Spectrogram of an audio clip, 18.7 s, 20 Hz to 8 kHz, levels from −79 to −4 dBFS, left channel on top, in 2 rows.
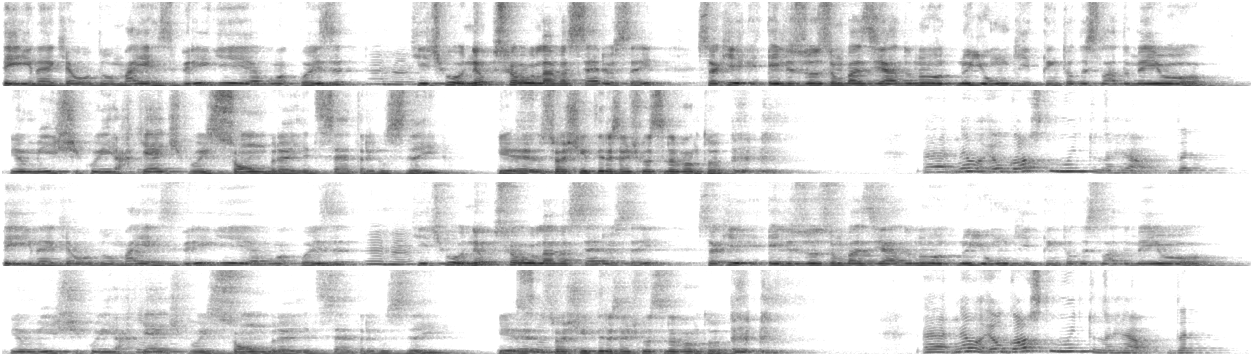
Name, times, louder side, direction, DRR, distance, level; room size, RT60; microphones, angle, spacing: voice 1, 0.0-2.6 3.1-5.0 5.2-9.1 9.4-12.7 13.1-14.8, left 3 dB, 35° left, 0.3 m, -28 dB
voice 2, 2.7-3.1 10.4-10.6 13.2-13.5 14.8-15.3 16.3-18.3, right 1 dB, 55° right, 0.6 m, -36 dB
7.6 x 5.3 x 3.4 m
head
